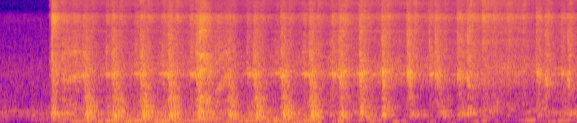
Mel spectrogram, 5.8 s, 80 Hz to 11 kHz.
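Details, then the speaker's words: Suzuki Access BS6 scooter after a new battery, cranked with light throttle: rhythmic cranking pulses at about three and a half per second never catch. Hard starting comes from a blocked stepper motor valve; opening the stepper motor to clean it is suggested. "ఏది ఈ complaint ఏంటంటే లోపల stepping motor సంబంధించిన wall black అనేది గుర్తుపెట్టుకోండి. అంటే start చేసే విధానం లోపల లేదు, అంటే ఆ వాల్ బ్లాక్ అవడం వల్ల స్టార్ట్ చేయలేకపోతుంది బండి."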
